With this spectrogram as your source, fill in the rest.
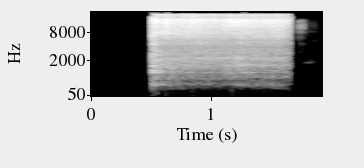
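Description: Chicken pieces dropped from a ladle into hot oil for chicken dum biryani, setting off a sudden loud sizzling hiss that holds steady for about a second and then cuts off.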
